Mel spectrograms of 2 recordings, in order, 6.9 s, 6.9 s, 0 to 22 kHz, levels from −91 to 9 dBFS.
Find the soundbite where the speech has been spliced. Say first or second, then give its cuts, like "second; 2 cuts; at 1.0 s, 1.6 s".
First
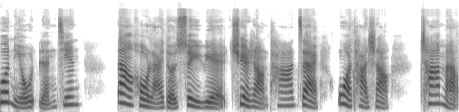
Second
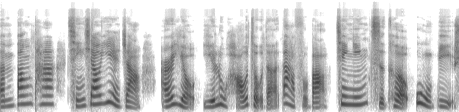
second; 2 cuts; at 1.0 s, 4.9 s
